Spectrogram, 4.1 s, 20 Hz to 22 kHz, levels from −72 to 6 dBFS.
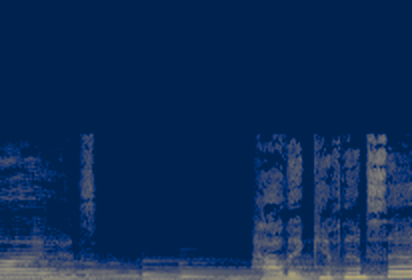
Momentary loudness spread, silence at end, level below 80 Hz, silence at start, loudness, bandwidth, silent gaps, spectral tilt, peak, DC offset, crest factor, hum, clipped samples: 15 LU; 0 s; -66 dBFS; 0 s; -28 LUFS; 11.5 kHz; none; -4.5 dB/octave; -12 dBFS; under 0.1%; 14 dB; none; under 0.1%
